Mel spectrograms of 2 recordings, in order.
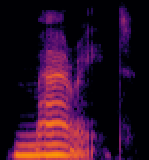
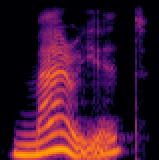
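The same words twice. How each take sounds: First: The ending adds no extra syllable. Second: The ending is pronounced as an extra 'id' syllable. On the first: The speaker calls it right. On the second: The speaker calls it wrong.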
